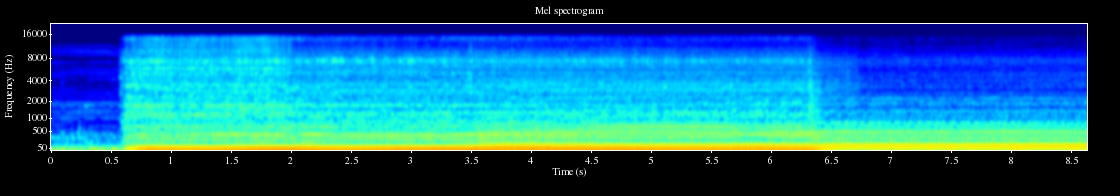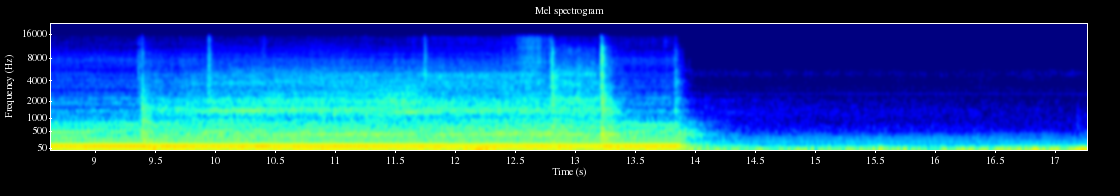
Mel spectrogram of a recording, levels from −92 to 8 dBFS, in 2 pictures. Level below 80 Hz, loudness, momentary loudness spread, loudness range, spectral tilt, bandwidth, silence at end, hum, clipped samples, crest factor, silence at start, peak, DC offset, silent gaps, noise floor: -32 dBFS; -31 LUFS; 4 LU; 6 LU; -5.5 dB/octave; 15.5 kHz; 0 s; none; under 0.1%; 12 dB; 0 s; -16 dBFS; under 0.1%; none; -49 dBFS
